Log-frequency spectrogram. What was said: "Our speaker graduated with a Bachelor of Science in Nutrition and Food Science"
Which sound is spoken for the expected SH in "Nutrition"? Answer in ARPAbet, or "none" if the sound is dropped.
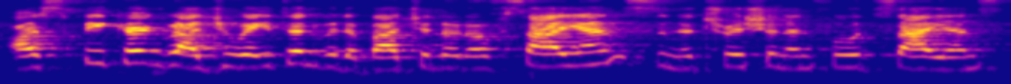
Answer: SH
